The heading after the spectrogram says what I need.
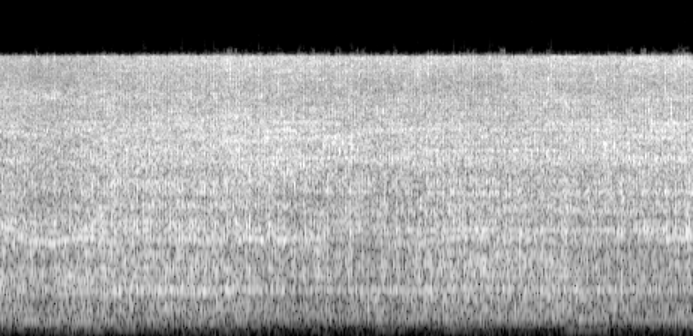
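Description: A rapid, fairly regular tapping rides over a hissy idle at a steady rate; the engine is knocking at idle, cause unknown.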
